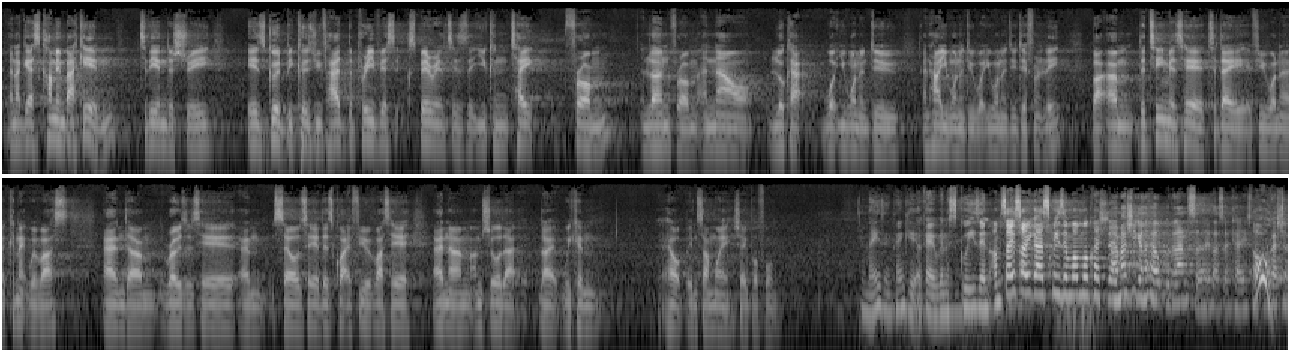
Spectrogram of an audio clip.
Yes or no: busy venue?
yes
